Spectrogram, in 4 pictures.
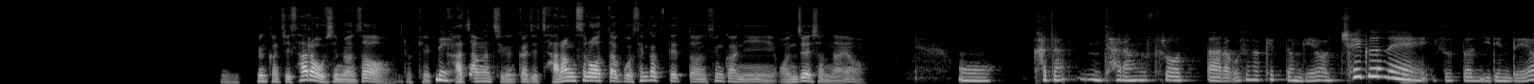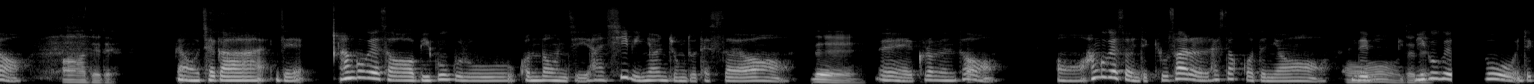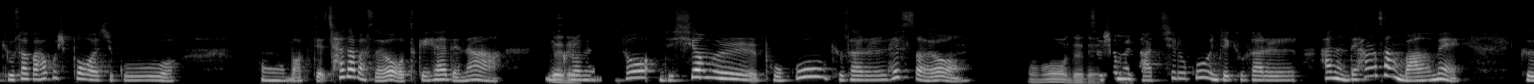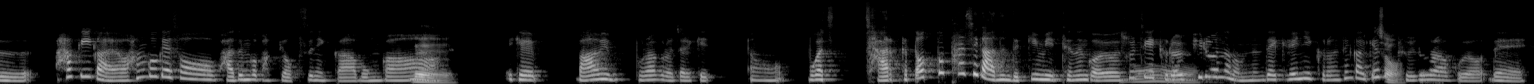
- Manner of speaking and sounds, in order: distorted speech; other background noise
- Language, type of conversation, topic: Korean, podcast, 가장 자랑스러웠던 순간은 언제였나요?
